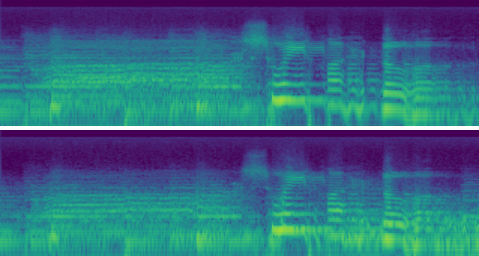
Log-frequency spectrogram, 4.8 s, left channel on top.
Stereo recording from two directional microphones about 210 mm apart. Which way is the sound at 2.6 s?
15° left (ahead or behind).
